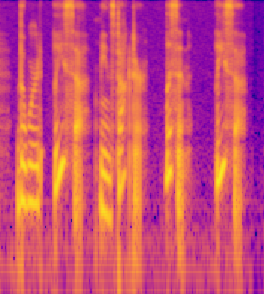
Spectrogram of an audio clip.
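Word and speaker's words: 의사: At the start of a word, it's ui. Try to glide from u to i quickly. The word uisa means doctor.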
